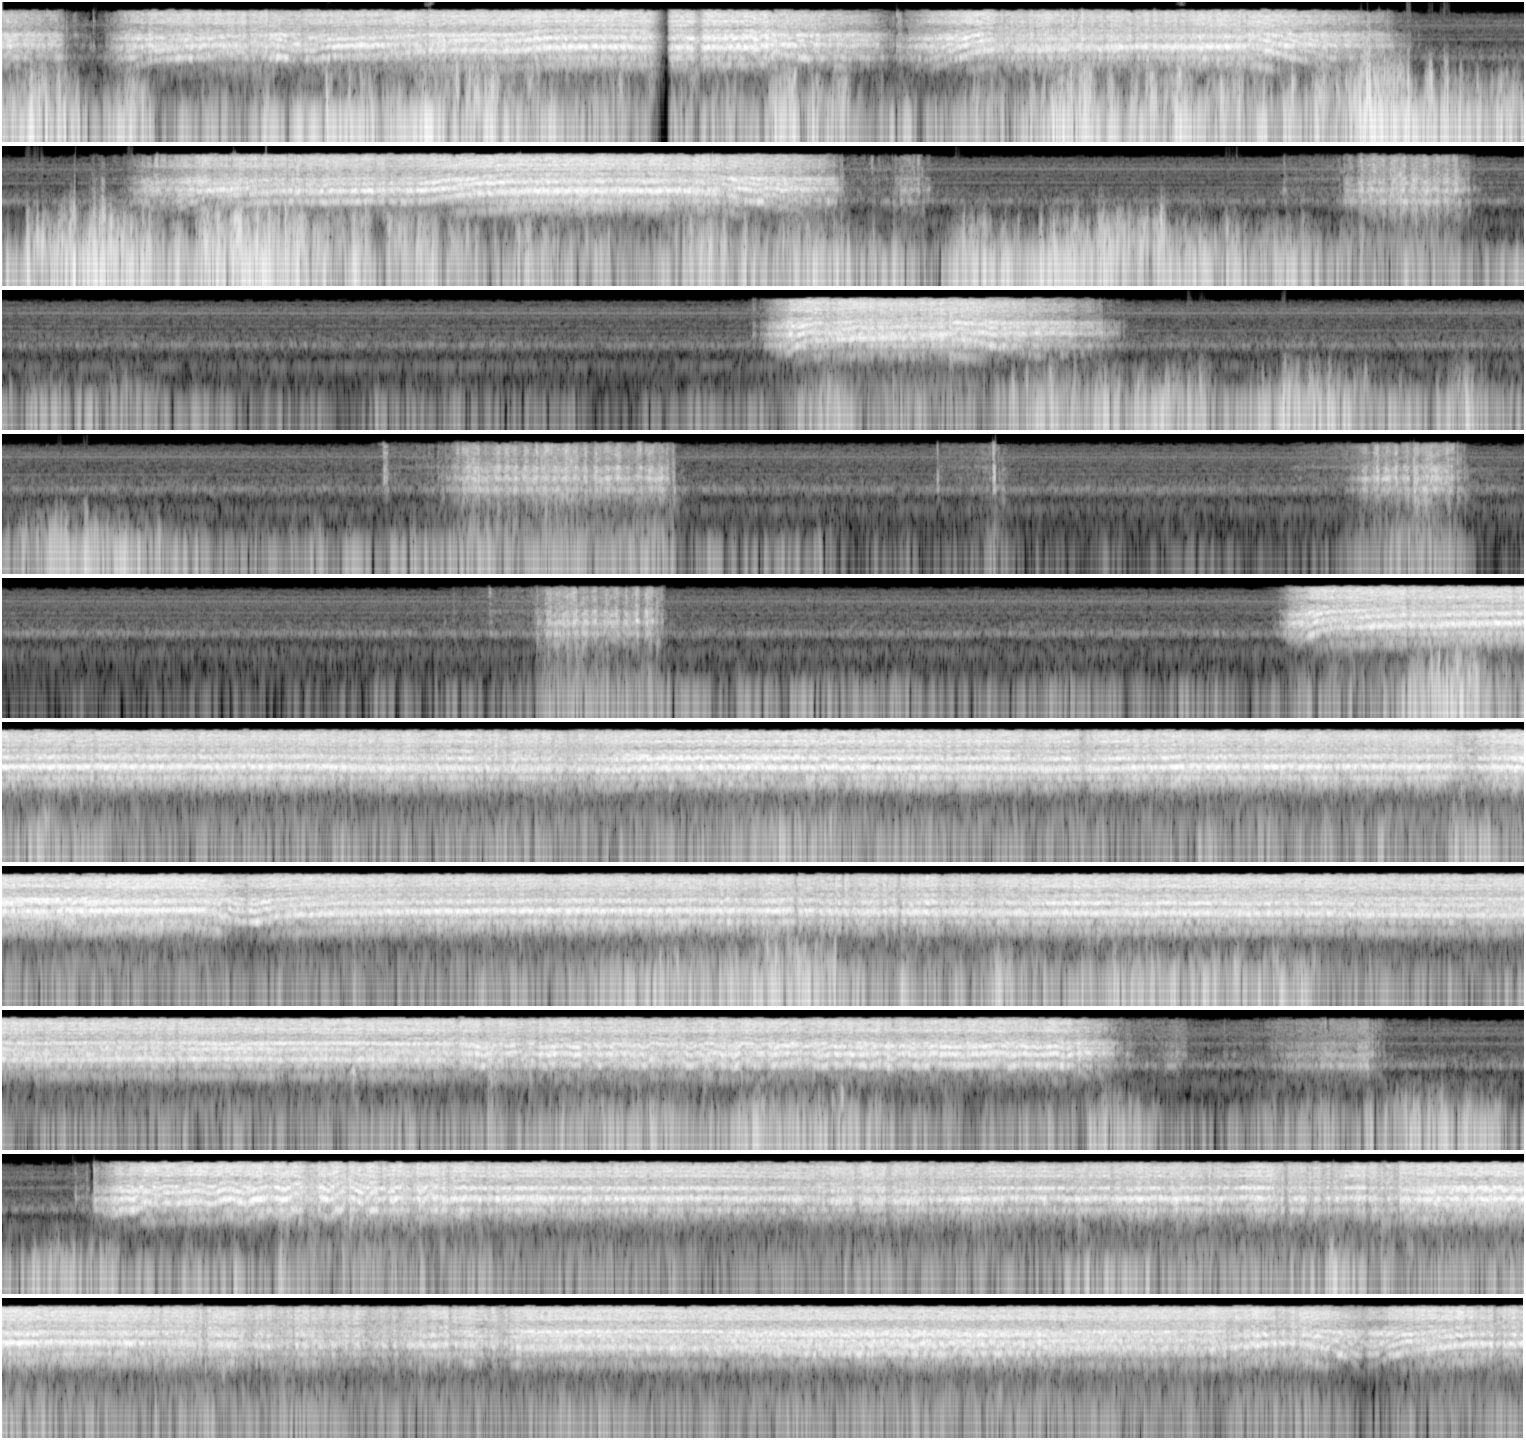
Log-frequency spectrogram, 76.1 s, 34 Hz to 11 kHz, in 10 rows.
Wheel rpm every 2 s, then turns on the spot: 110, 180, 130, 60, 110, 170, 10, 10, 0, 80, 10, 0, 20, 0, 10, 10, 10, 0, 130, 230, 210, 220, 230, 200, 230, 210, 190, 180, 160, 50, 70, 230, 230, 230, 220, 200, 180, 150.
14-16 24-26 28-30 32-34 58-60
